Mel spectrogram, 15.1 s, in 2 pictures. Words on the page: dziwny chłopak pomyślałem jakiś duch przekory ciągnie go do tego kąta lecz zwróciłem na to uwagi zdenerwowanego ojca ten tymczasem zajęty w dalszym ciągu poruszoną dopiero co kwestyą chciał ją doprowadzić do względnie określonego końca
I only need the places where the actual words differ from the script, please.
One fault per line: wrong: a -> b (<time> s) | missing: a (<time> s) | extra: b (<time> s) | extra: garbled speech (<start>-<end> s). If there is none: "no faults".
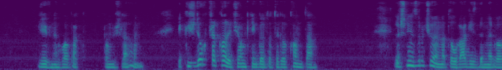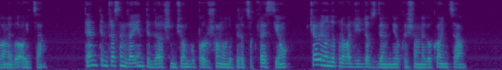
extra: nie (6.1 s)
